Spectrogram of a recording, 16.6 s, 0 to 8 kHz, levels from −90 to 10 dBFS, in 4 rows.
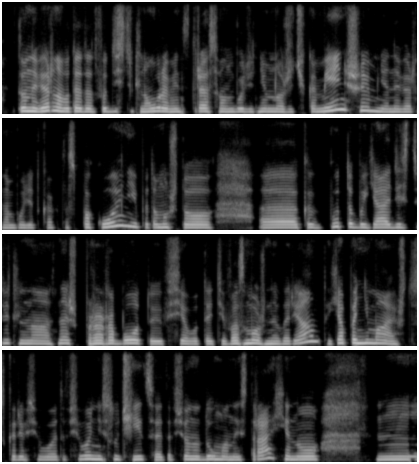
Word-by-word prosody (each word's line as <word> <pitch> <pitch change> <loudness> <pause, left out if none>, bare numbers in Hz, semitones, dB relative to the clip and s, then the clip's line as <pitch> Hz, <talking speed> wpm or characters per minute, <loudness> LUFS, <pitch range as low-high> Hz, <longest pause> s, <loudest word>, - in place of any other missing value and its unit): то, 245 - +7
наверно, 240 +3 +7
вот 220 0 +3
этот 210 -3 +3
вот 215 - +1
действительно 205 0 -4
уровень 215 -3 +4
стресса, 220 -2 -2
он 200 0 -1
будет 200 -2 -3
немножечко 205 -1 -3
меньше. 275 - +3
И - - +3
мне, 220 -5 0
наверно, 195 -1 -4
будет 195 0 -7
как-то 195 0 -14
спокойнее, 260 - 0
потому 220 0 -2
что, 210 -1 0 0.5
э, 210 +1 +2
как 220 0 -2
будто 255 -1 0
бы 220 0 -1
я 215 +1 +1
действительно, 210 -2 -4
знаешь, 225 -1 -3
проработаю 210 -2 +2
все 205 +1 -4
вот 185 +1 -6
эти 185 +1 -4
возможные 200 -1 +2
варианты. 215 - -1
Я 245 - +5
понимаю, 235 -5 +3
что, - - -19
скорее 210 -1 -6
всего, 205 +1 -7
это 205 +1 -10
всего 230 +5 -3
не 235 -2 +3
случится, 215 -1 -3
это 185 - -5
всё 225 +4 -2
надуманные 215 -1 0
страхи, 240 +7 -3
но, 215 0 +2 0.6
м, 210 +1 +1
210 Hz, 175 wpm, -23 LUFS, 200-230 Hz, 0.6 s, то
